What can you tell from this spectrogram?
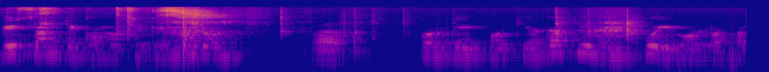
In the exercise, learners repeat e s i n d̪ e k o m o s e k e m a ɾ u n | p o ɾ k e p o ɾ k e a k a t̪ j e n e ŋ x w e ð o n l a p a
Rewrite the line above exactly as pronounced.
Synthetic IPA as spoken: e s a n t̪ e k o m o s e k e m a ɾ o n | p o ɾ k e p o ɾ k e a k a t̪ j e n e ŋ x w e ɣ o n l a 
